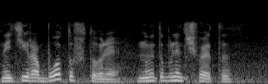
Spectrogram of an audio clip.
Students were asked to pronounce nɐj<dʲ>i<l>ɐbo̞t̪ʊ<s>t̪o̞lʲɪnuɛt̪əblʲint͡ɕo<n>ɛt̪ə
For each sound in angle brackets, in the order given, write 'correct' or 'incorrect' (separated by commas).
incorrect, incorrect, incorrect, incorrect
